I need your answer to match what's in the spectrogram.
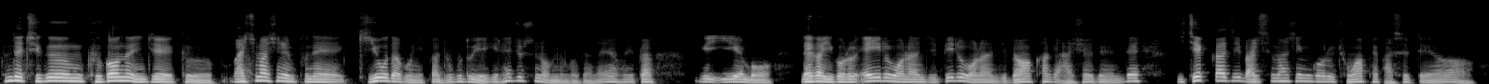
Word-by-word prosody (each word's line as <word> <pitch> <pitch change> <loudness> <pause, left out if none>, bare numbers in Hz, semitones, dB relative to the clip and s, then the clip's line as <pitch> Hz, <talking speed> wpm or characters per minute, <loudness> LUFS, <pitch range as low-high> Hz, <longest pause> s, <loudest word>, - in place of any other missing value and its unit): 근데 170 +2 +4
지금 155 0 +4
그거는 160 +4 +5
인제 120 -2 +2
그 95 -3 -1 0.2
말씀 130 +7 +2
하시는 150 -7 +2
분의 120 -4 +1
기호다 145 -1 +3
보니까 100 0 -3
누구도 115 +3 -2
얘기를 105 +6 -1
해 165 - -1
줄 170 +1 -4
수는 150 -4 -3
없는 95 -1 -4
거잖아요. 90 +7 -5
그러니까 110 0 -3 0.4
이게, 130 -2 -4
이게 120 +3 +1
뭐 105 -4 0 0.3
내가 130 +3 +5
이거를 120 0 +2
A를 160 +1 +3
원하는지 115 -5 0
B를 165 +8 -2
원하는지 105 -5 -2
명확하게 125 +1 -1
아셔야 95 +4 -5
되는데 105 +9 -2 0.3
이제까지 170 +6 0
말씀하신 145 +6 -2
거를 130 -3 -3
종합해 125 +3 -2
봤을 85 +4 -7
때요. 95 -2 -5
120 Hz, 370 characters per minute, -21 LUFS, 105-145 Hz, 0.4 s, 그거는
